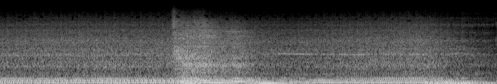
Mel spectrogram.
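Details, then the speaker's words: Saab Sonett, previously not running, after replacing the distributor rotor, which the owner believes had failed: it catches after a short crank and runs steadily and evenly with a light rev. "oh my God it works it runs it runs great"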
